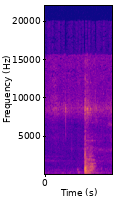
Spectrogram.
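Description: A single sharp chop from a vegetable cleaver lands on a cutting board, one brief thud after a quiet moment.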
